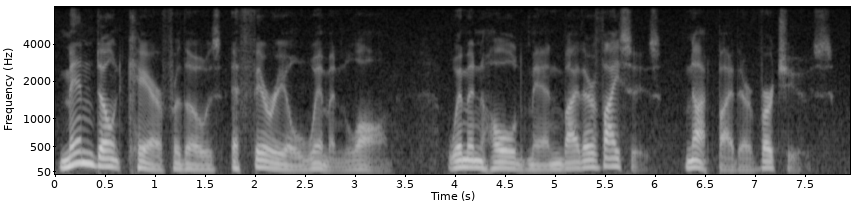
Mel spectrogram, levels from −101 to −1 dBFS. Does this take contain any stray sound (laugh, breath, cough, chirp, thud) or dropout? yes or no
no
